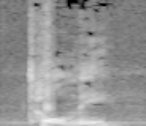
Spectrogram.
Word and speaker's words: Ptolemy: Lycia appoints three of ancient Greek's top generals, Ptolemy, silent P, Nicanor, and Gorgias.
